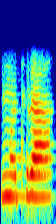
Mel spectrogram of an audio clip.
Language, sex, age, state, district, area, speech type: Odia, female, 18-30, Odisha, Malkangiri, rural, conversation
